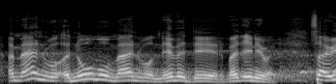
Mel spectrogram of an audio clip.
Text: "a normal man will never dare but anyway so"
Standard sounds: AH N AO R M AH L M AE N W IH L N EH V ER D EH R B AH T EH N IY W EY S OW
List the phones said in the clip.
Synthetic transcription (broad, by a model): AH N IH L M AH L M AE N W IH L N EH V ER D EH R B AH T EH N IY W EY S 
